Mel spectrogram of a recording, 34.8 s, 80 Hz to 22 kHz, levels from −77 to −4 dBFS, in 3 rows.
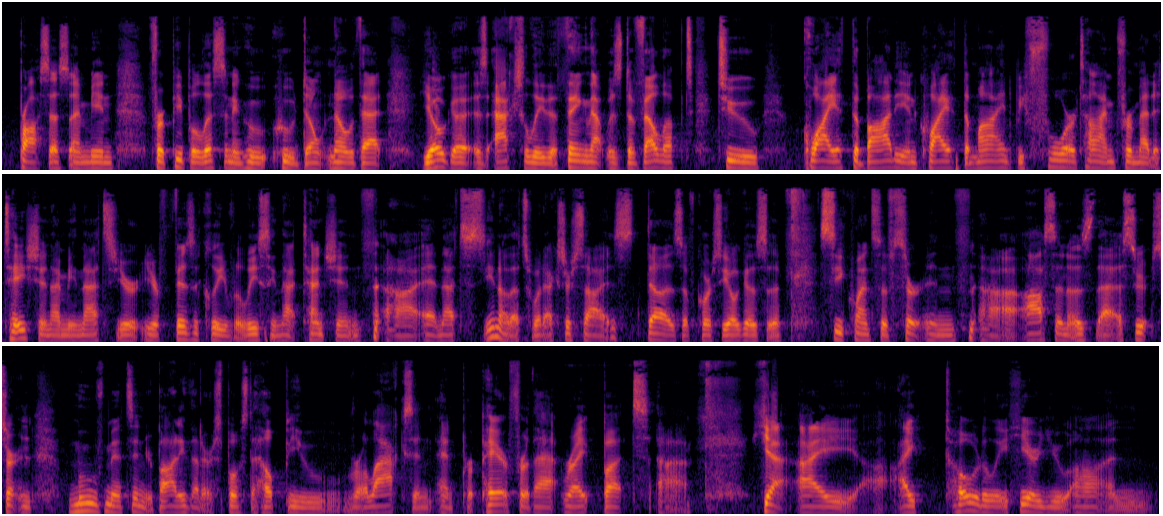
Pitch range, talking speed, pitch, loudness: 105-120 Hz, 150 wpm, 110 Hz, -29 LUFS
